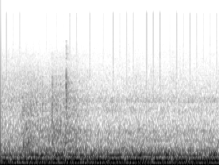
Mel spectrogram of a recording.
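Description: A steady low hum with faint background noise, with no voice in it.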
